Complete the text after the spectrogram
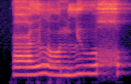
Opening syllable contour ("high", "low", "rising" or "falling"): rising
